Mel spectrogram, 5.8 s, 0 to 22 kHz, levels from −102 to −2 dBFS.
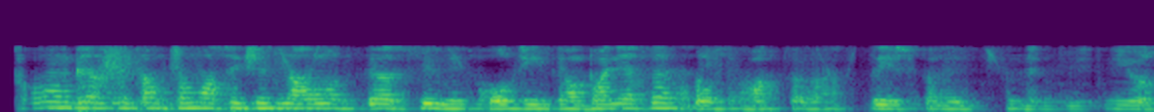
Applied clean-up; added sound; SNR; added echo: neural mask model DeepFilterNet 3.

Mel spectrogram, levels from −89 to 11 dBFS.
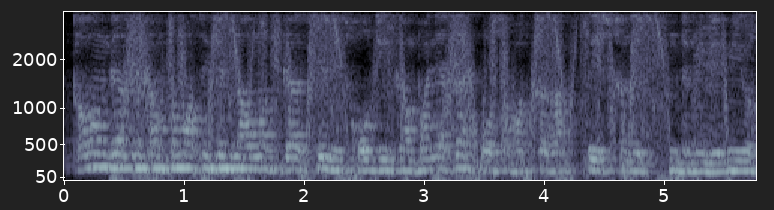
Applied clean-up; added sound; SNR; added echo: none; Scratching (performance technique); 11 dB; reverberation time 0.8 s.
